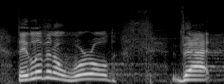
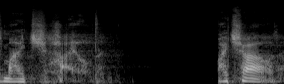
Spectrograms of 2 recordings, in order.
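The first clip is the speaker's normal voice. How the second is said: soft, lower, whispered tender call; tender father; 5 semitones lower, 6 dB quieter, slower than usual. Acted. God looking at the believer, softly whispering. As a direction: breathe it out like a loving father. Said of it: "he goes".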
